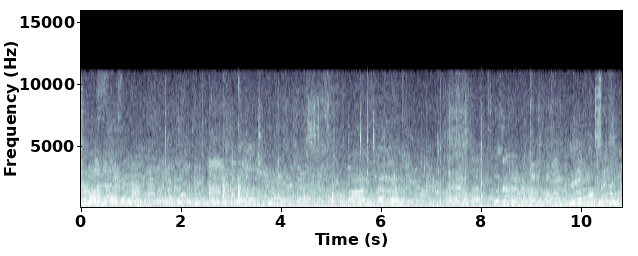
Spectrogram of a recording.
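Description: Several men talk and call out outdoors at a distance.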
